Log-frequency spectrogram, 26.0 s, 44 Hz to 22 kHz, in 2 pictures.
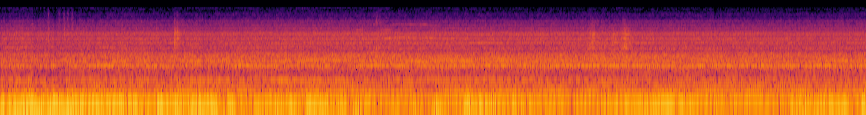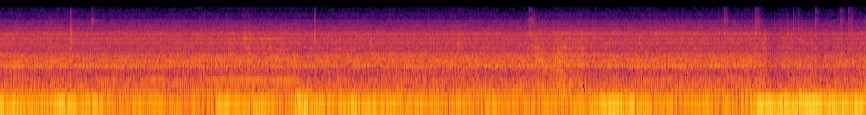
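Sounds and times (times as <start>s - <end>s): diesel engine rumble: 0.0s - 25.9s
machine whine: 0.0s - 25.9s.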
